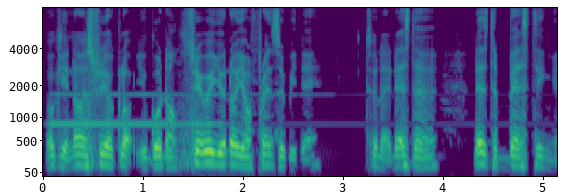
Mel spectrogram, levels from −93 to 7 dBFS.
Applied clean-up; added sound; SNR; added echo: classical method spectral subtraction.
